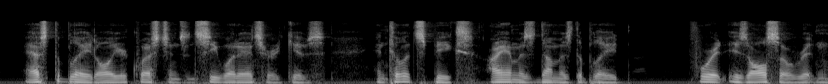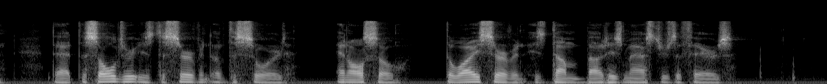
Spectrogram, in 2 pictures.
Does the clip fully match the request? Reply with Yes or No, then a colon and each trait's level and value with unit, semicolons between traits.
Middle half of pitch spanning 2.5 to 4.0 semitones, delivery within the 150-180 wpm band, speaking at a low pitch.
Yes: average, 3.2 semitones; average, 170 wpm; very low, 95 Hz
